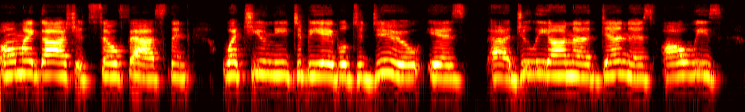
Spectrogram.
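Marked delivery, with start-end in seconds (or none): none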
